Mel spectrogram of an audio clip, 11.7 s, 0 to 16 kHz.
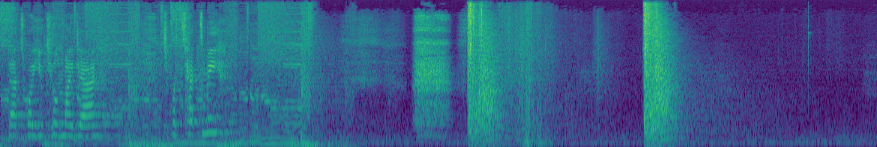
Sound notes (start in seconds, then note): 6.3 gunshot firing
